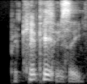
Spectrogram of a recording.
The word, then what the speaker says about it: Poughkeepsie: The third one I watched, because our friends over at the Final Guys, had reviewed it, and it was the Poughkeepsie tapes. I think that's how you say it. – Poughkeepsie, yes.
